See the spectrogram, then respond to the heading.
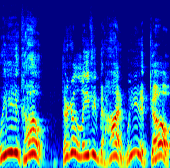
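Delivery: high-pitched whisper-yell. Retelling a young girl urging her older brother to leave, imitating a whisper-yell. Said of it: "whisper yelling".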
